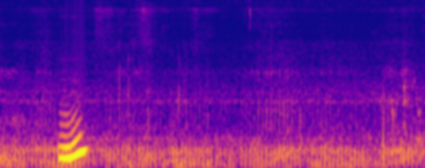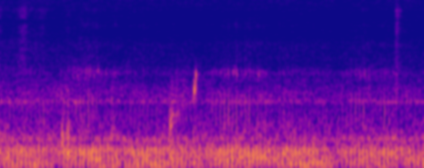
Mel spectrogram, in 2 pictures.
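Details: Kuri, a pet cat, dozes on a mother's bed and purrs in a continuous low vibrating drone; a short rising voice-like sound near the start, then soft rustles over the even purring.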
